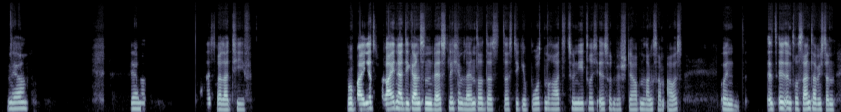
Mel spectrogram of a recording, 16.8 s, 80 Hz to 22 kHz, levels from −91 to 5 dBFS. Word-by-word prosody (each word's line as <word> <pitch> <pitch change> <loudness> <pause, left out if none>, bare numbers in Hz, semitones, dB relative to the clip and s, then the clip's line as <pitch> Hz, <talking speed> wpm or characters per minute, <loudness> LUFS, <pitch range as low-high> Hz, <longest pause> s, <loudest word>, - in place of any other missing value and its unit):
Ja. 175 0 -1 2.1
Ja 170 0 -3 1.2
Alles 160 - -9
relativ. 155 0 -3 1.9
Wobei 155 -1 +6
jetzt 180 +3 +4
schreien 165 +4 +7
ja 170 -1 +9
die 165 -1 +2
ganzen 165 -1 +5
westlichen 165 +3 +1
Länder, 160 +2 0
dass 155 -1 -5
dass 155 0 -7
die 160 0 -9
Geburtenrate 160 +2 -6
zu 170 - -5
niedrig 165 0 -3
ist. 160 +1 -4
Und 160 -1 -8
wir 150 +1 -11
sterben 150 +1 -6
langsam 150 -1 -6
aus. 145 +3 -5 0.8
Und, 150 -6 -3 0.5
äh, - - +2
es 165 - -13
ist 180 -1 +4
interessant. 170 0 +1
Habe 165 -1 +1
ich 160 0 -4
dann 150 0 -2
160 Hz, 115 wpm, -21 LUFS, 155-170 Hz, 2.1 s, ja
